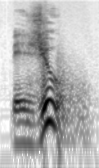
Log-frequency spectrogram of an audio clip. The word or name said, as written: bizhiw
